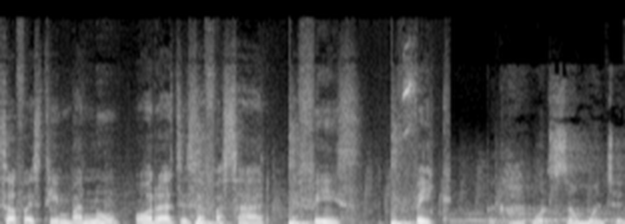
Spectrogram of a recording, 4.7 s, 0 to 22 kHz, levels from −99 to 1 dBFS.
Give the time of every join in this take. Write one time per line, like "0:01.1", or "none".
0:00.9
0:03.5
